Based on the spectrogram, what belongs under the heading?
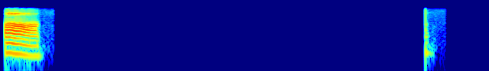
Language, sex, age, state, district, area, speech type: Dogri, female, 60+, Jammu and Kashmir, Reasi, rural, conversation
